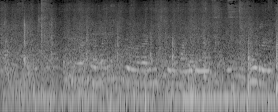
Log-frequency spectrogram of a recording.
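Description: People chatter nearby in a busy indoor crowd.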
